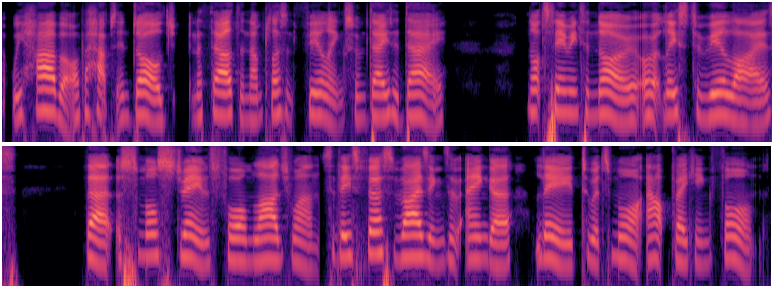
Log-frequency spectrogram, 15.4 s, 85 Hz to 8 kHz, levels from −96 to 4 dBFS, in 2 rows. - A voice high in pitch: Yes, high, 200 Hz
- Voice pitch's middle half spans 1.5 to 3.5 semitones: Yes, average, 2.8 semitones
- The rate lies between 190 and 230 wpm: No, average, 165 wpm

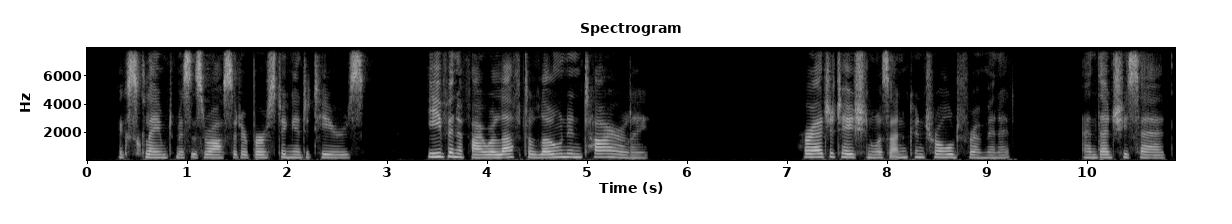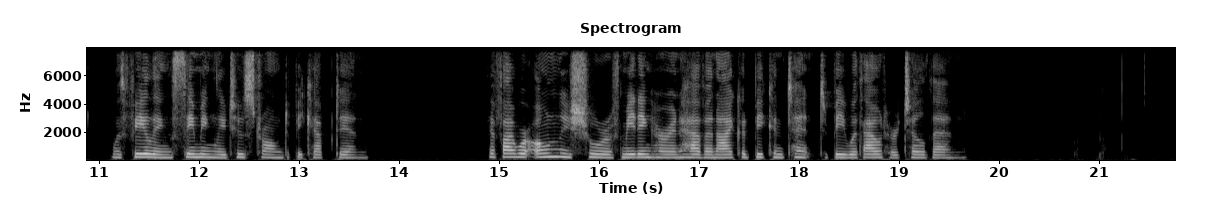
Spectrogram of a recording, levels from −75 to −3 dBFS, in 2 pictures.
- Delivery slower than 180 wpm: Yes, average, 150 wpm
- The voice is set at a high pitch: Yes, high, 215 Hz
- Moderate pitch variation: No, narrow, 1.7 semitones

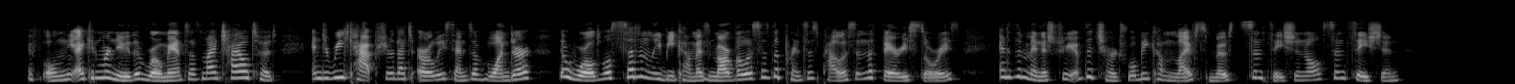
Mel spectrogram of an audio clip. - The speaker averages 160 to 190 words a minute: Yes, average, 175 wpm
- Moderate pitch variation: No, wide, 7.1 semitones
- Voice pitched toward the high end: Yes, high, 235 Hz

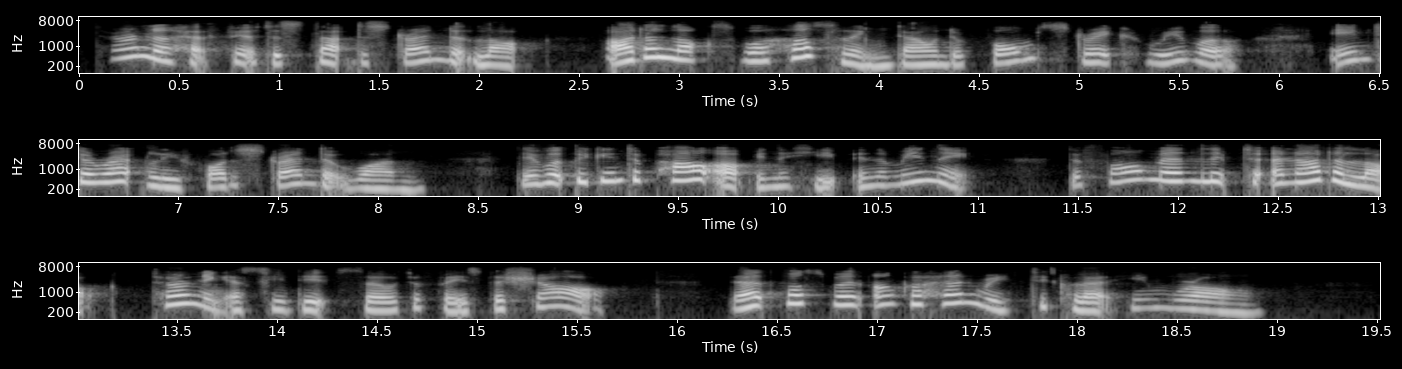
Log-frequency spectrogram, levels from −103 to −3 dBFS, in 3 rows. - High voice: Yes, very high, 290 Hz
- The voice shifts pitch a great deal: Yes, wide, 7.4 semitones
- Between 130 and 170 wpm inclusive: No, average, 180 wpm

